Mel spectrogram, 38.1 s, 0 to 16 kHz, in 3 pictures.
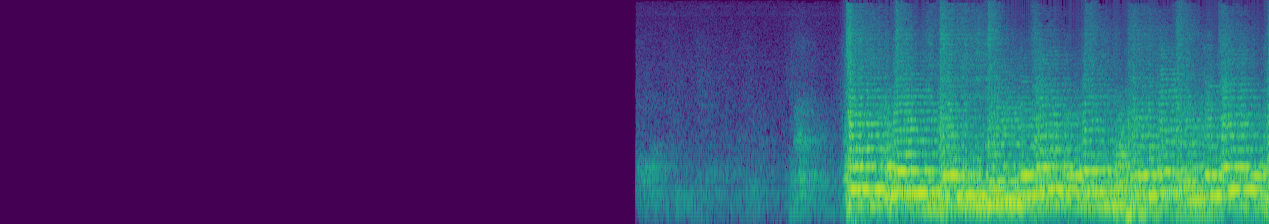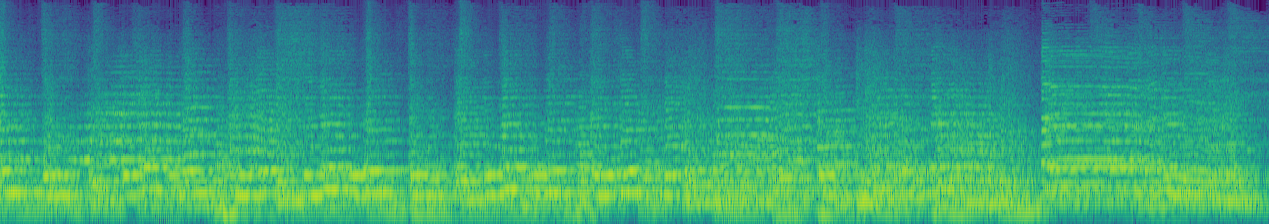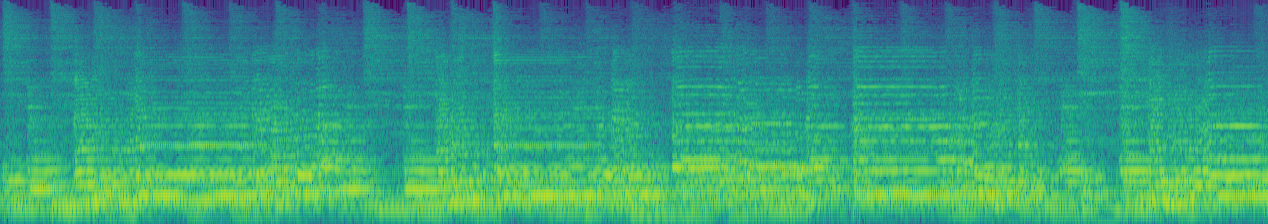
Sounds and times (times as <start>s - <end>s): Jazz: 6.4s - 38.0s.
